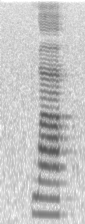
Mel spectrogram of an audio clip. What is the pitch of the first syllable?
high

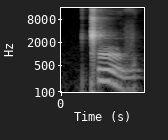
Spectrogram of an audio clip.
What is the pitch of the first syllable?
falling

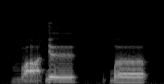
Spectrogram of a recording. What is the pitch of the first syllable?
low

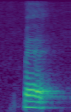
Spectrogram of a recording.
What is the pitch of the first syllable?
low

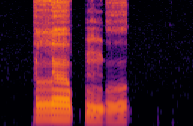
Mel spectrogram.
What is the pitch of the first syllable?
high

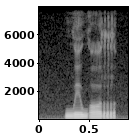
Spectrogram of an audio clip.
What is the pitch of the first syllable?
high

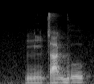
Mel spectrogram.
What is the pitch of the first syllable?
low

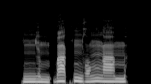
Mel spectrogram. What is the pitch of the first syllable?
low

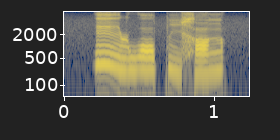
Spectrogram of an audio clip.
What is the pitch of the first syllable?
falling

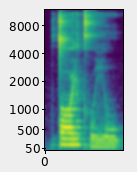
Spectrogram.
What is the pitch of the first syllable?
high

